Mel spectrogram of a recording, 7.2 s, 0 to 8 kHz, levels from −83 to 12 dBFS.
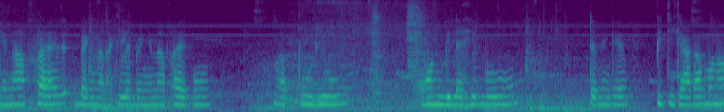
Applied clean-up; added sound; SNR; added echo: none; Sliding door; 9 dB; none.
